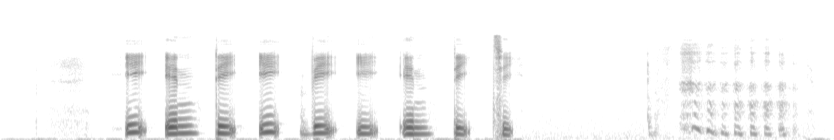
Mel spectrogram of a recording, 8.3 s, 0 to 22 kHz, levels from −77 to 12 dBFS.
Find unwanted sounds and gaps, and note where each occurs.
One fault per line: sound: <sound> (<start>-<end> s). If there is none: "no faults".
sound: laugh (6.5-8.0 s)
